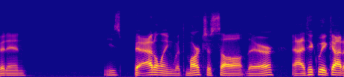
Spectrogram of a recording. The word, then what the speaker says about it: Marchessault: Marchessault.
